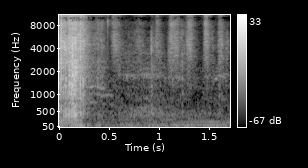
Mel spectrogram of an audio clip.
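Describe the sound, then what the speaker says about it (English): A quick burst of tarot cards being shuffled, a short riffling flutter at the start, then quiet room tone. "I will go ahead and begin shuffling."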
